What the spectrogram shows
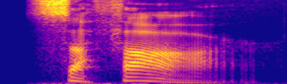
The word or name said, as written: sathar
